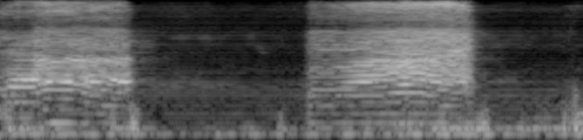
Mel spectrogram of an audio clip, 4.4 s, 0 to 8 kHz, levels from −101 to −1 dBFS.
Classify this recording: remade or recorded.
remade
